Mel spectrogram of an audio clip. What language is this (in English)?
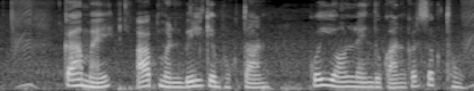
Chhattisgarhi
